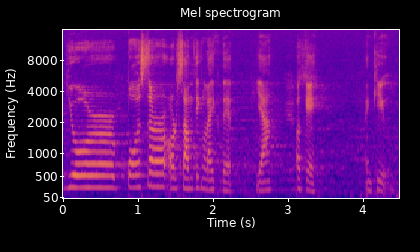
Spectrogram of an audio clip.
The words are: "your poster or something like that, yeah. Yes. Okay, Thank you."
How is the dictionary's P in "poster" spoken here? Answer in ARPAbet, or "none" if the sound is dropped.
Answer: P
